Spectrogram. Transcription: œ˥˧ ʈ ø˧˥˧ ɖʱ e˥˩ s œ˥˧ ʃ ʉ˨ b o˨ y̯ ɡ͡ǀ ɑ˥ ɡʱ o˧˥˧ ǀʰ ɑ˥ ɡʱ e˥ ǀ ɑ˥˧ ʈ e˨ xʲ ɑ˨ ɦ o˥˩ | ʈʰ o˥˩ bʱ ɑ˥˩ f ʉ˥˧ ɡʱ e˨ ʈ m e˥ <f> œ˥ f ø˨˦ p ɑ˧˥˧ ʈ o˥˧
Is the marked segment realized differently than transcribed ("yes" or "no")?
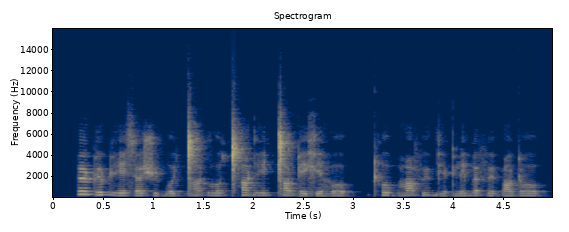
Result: yes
